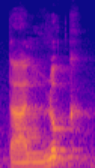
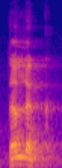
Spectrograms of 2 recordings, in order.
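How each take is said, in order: First: The ain is clearly sounded and 'u' follows the L. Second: The ain is dropped and 'a' follows the L. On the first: The speaker calls it right. "बिल्कुल ऐन को अलग से नुमायां करके पढ़ा जाना चाहिए" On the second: The speaker calls it wrong. "लोग तो इसको बोलते हुए ऐन भी खा जाते हैं और लम पर ज़बर बोल जाते हैं"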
